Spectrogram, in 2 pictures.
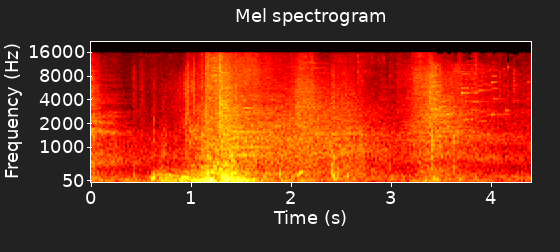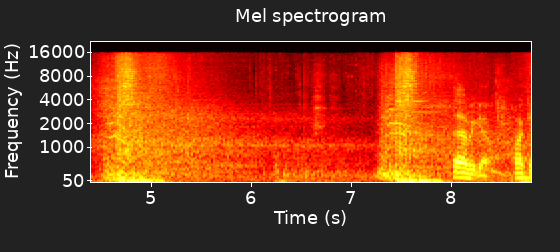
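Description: Heavy blows land with deep, booming thuds.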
